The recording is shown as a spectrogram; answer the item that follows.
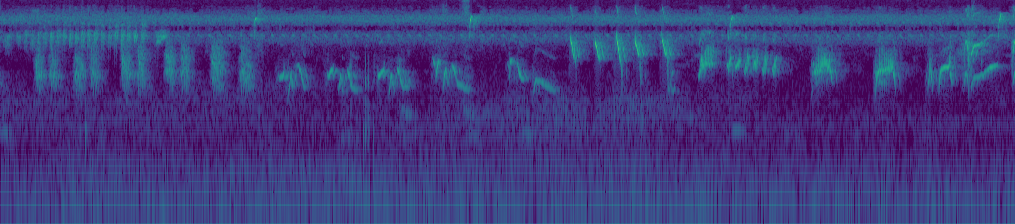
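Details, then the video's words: Female mockingbird in early-morning song: a varied, lively stream of phrases, first a fast series of sharp upswept notes, then chattery slurred notes and more repeated rising notes, with low rumble behind. "A VERY Happy 😊 Mocking Bird Indeed."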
